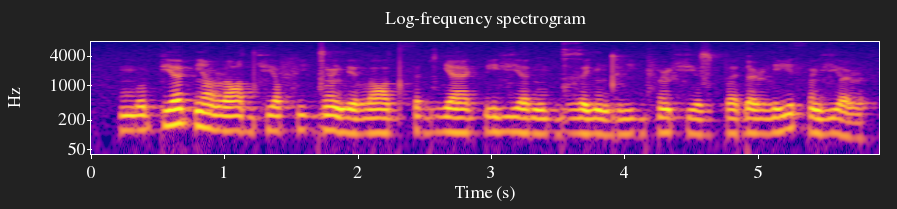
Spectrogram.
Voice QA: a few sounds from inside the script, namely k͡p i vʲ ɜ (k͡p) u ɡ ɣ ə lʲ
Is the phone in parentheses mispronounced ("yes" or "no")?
yes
